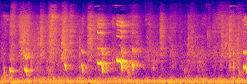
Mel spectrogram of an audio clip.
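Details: Six Labrador Retriever puppies at play in their play room, letting out short high yips and whimpers that bend up and down, scattered across the clip with brief louder squeals, over a steady low hum.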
